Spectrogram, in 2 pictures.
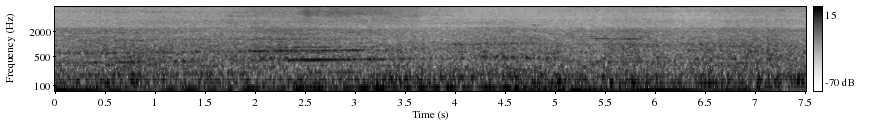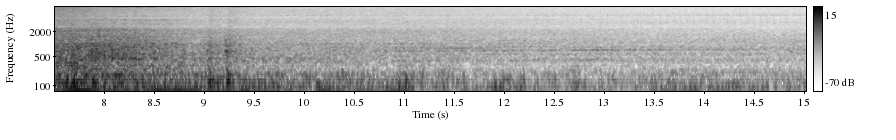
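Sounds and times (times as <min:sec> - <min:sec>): diesel train passing: 0:00.0 - 0:14.9.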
